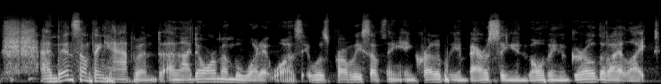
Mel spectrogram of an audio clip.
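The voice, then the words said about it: British accent. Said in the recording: “you can still hear my British accent”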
